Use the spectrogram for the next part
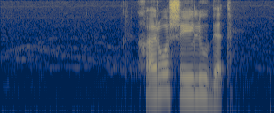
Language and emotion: Russian, neutral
